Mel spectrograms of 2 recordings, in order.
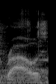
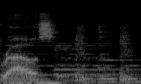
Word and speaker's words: Rouse: Charles Rouse, I think you pronounce the name. Okay. Could be Ruse. I'm pretty sure it's Rouse. Two is one.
